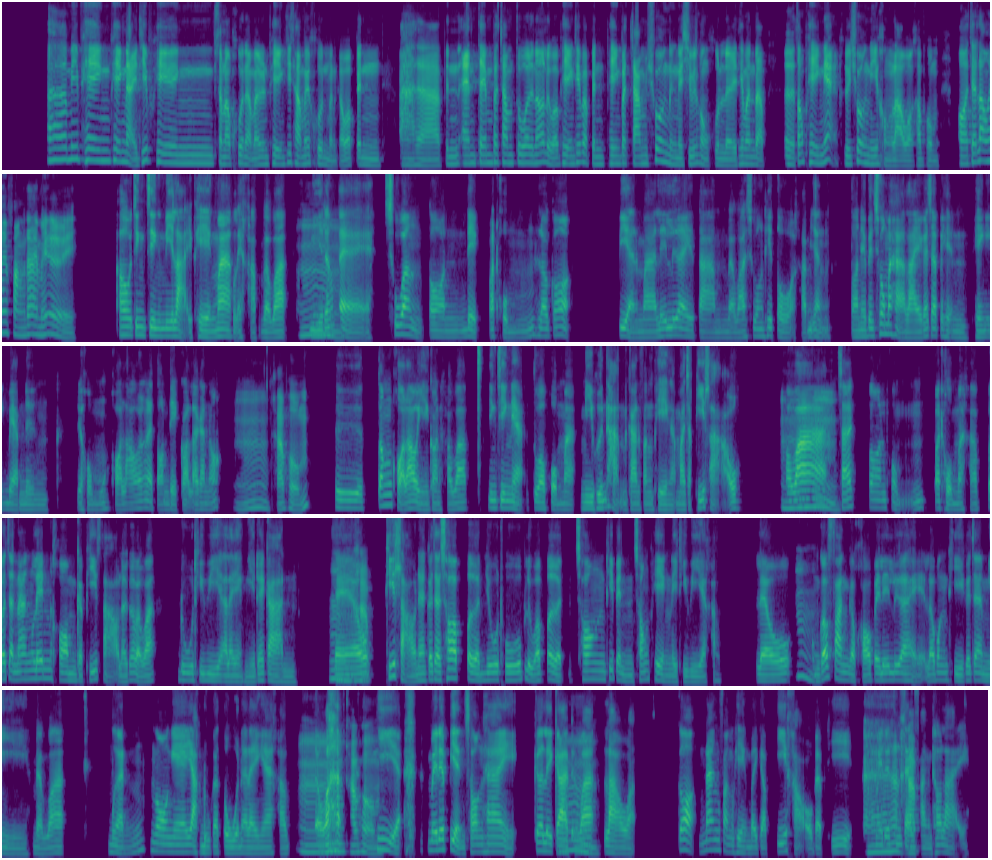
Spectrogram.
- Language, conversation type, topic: Thai, podcast, มีเพลงไหนที่ฟังแล้วกลายเป็นเพลงประจำช่วงหนึ่งของชีวิตคุณไหม?
- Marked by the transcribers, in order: in English: "anthem"; tapping; tsk; other background noise; laughing while speaking: "ว่า"; chuckle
